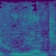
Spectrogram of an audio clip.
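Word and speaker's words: Julián: Julian Castro. – And of course, I've been saying his name wrong all along. I gave it a hard J.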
